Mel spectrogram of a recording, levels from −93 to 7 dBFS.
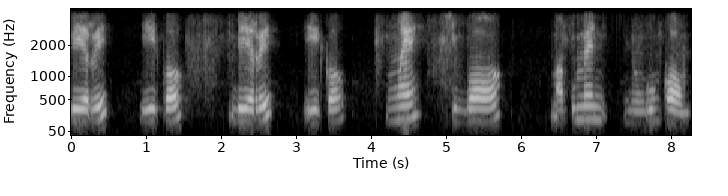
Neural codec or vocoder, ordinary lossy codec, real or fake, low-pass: none; none; real; 3.6 kHz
